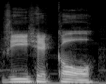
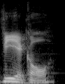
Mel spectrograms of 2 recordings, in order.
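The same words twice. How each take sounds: First: The word is said with all three syllables. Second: The word is said with one syllable dropped.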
